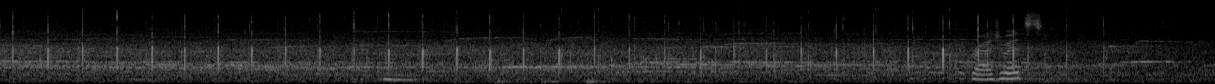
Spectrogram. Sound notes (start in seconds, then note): 1.8 cheering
